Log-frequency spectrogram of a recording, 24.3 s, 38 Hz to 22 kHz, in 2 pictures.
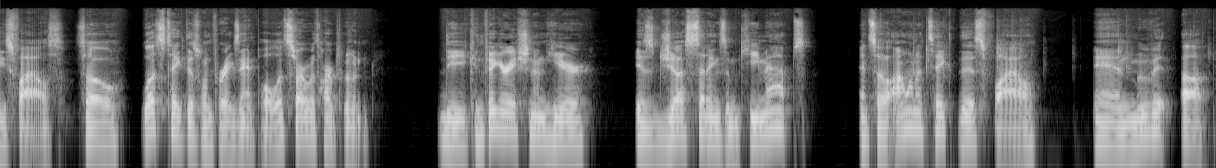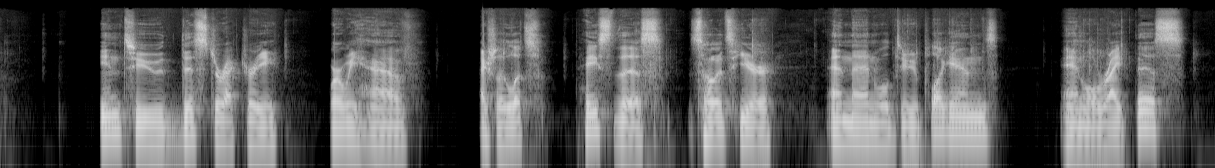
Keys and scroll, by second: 3.3 Return, 9.3-12.1 typing, 12.5 Return, 15.0 o, 16.5 Escape, 17.2-24.3 typing, 22.6 Escape.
